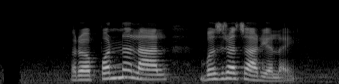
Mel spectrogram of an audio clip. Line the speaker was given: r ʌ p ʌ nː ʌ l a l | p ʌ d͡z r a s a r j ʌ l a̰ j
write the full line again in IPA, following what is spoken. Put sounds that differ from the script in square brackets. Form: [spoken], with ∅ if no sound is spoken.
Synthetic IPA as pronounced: r ʌ p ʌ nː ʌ l a l | [b] ʌ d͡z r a [t͡s] a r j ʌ l a̰ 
